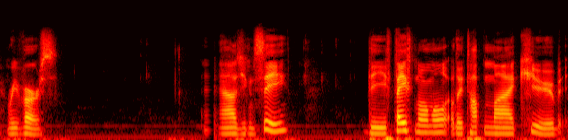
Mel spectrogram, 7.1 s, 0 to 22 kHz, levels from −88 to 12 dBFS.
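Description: At 0.79 to 0.83 s, a short concealed packet loss: about 20 ms of audio failed to reach the decoder in time, and the receiver bridged the gap by extending the preceding sound before blending back into the real signal. The patch is heard as a brief smear or wobble. The same happens at 5.09 to 5.13 s, again a 20 ms hole papered over with continued sound.

From 2.57 to 2.75 s the audio stops being genuine. For about 160 ms the preceding sound carries on as a fading buzz or hiss, then roughly 20 ms of silence follows before the audio resumes further along, with the intervening part gone. This is likely a long network dropout, during which nothing arrived and the receiver could only extend and fade what it last had.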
